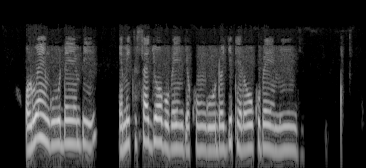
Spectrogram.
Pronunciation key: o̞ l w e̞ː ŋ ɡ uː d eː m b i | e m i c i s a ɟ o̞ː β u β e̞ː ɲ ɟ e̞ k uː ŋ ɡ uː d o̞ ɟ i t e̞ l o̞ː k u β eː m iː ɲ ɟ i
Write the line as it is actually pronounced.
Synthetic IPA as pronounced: o̞ l w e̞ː ŋ ɡ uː d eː m b i | e m i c i s a ɟ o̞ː β u β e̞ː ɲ ɟ e̞ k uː ŋ ɡ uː d o̞ ɟ i t e̞ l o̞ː k u β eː m iː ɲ ɟ i

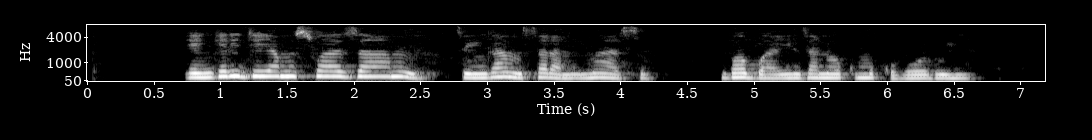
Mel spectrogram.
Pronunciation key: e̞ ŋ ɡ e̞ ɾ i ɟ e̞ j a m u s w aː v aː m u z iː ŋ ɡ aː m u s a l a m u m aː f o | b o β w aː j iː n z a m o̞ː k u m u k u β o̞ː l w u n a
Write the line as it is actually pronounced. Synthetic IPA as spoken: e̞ ŋ ɡ e̞ ɾ i ɟ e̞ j a m u s w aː z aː m u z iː ŋ ɡ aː m u s a l a m u m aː s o | b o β w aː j iː n z a n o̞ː k u m u k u β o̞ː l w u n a

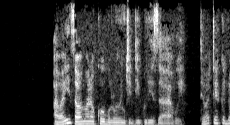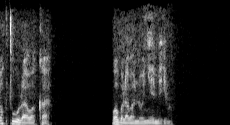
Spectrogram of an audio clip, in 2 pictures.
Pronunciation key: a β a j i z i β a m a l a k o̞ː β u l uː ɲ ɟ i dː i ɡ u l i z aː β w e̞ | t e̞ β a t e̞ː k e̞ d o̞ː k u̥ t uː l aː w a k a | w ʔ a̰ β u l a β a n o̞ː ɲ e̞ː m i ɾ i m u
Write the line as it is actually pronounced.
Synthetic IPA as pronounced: a β a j i z a β a m a l a k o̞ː β u l uː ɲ ɟ i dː i ɡ u l i z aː β w e̞ | t e̞ β a t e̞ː k e̞ d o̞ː k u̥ t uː l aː w a k a | w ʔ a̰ β u l a β a n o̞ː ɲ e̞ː m i ɾ i m u

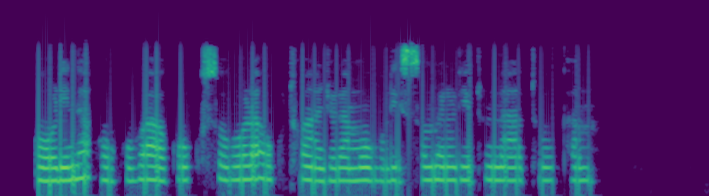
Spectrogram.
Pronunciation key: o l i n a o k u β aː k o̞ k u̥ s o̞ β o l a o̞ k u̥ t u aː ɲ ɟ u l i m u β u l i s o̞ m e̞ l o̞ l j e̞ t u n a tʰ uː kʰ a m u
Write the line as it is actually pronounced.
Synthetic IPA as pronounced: o l i n a o k u β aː k o̞ k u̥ s o̞ β o l a o̞ k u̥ t w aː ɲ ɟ u l a m u β u l i s o̞ m e̞ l o̞ l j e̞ t u n a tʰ uː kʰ a m u

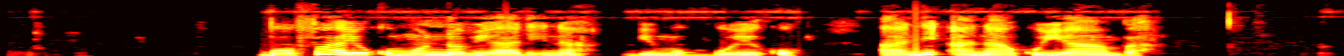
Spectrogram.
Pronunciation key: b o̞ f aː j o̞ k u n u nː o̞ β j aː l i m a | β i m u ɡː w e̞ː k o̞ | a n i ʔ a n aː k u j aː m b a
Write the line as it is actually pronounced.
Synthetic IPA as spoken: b o̞ f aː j o̞ k u m u nː o̞ β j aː l i n a | β i m u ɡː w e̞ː k o̞ | a n i ʔ a n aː k u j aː m b a

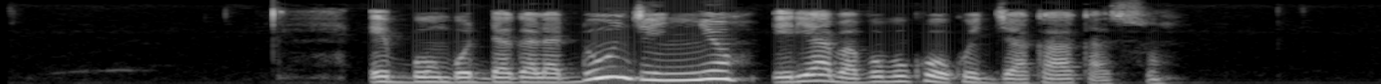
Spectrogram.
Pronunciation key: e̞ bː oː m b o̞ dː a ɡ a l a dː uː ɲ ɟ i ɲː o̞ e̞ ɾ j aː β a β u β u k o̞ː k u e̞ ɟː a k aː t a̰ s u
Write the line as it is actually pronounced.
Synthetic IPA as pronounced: e̞ bː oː m b o̞ dː a ɡ a l a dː uː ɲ ɟ i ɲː o̞ e̞ ɾ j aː β a v u β u k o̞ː k w e̞ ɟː a k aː k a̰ s u

